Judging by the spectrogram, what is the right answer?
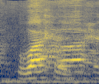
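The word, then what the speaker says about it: واحد: Wahid.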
